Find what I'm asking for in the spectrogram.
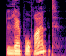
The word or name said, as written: laborant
